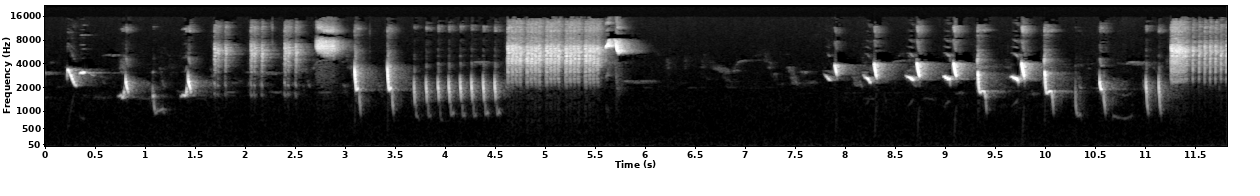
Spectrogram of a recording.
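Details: Nightingale singing in the evening: varied phrases of slurred whistles, a fast series of repeated clicking notes, a harsh buzzy burst, a short pause, then quick rising whistled notes repeated in a lively run.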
